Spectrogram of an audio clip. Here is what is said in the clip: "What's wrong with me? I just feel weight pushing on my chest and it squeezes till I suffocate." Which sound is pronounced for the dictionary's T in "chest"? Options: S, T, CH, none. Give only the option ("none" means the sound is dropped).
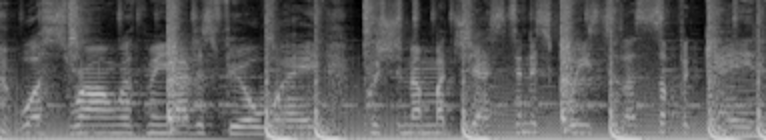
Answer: T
